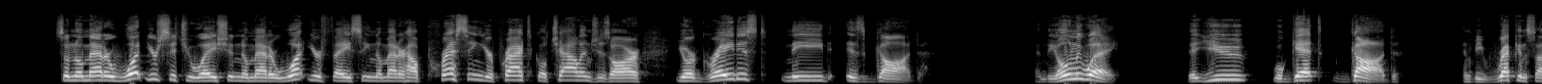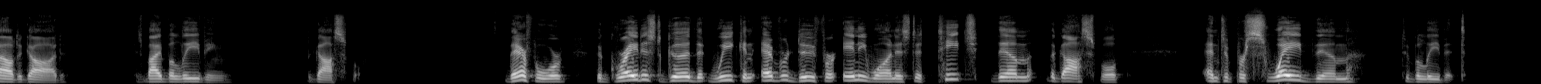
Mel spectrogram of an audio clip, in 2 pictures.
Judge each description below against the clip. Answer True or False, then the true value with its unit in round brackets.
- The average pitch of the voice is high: False (175 Hz)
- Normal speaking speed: False (130 wpm)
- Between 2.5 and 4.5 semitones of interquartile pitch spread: False (5.1 semitones)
